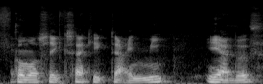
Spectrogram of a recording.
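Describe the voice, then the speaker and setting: A man talks in a fairly low pitch with a dark, mellow tone. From Nord, northern France. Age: 70s. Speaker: farmer. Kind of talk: interview testimony.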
